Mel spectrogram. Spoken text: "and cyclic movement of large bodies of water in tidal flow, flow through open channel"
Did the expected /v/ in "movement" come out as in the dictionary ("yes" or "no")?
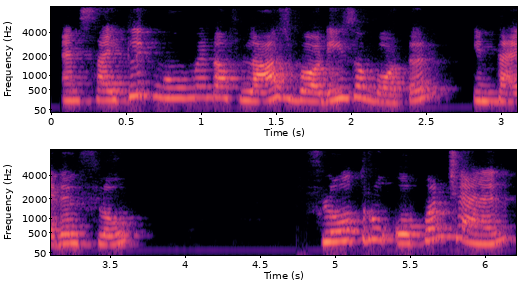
yes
